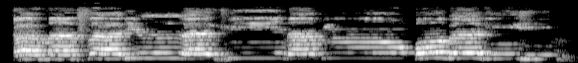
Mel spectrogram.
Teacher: Kamathali, kafnya dibaca tipis, fathah satu harokat, kemudian mimnya dibaca tipis, fathah satu harokat, kemudian tha-nya dibaca tipis, lidahnya agak keluar sedikit, tarqiq, fathah satu harokat. Kemudian lamnya dibaca tipis, kasroh satu harokat. · Setelah lam yang kasroh satu harokat, langsung disambung kepada huruf lam yang tasydid pada kata alladzina. Lamnya tasydid ditekankan, kemudian fathah satu harokat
